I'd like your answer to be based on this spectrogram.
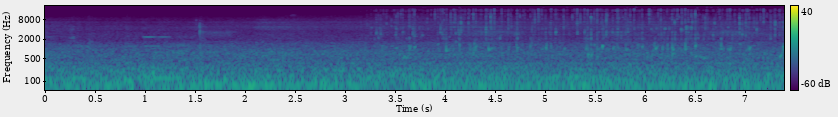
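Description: Small solar-powered patio water feature trickling steadily, a soft continuous splash and dribble heard up close and quietly, outdoors.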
